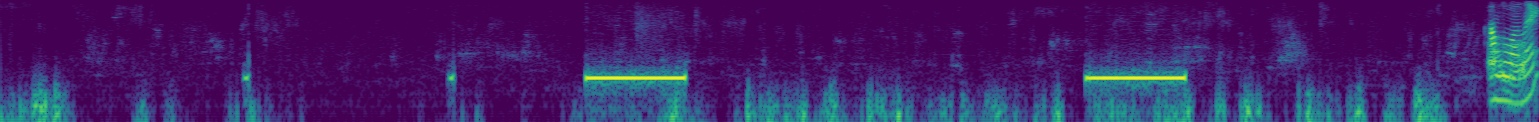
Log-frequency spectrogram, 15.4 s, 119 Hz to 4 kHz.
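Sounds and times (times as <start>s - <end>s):
telephone busy tone after a dropped call: 5.9s - 6.9s, 10.9s - 11.9s.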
